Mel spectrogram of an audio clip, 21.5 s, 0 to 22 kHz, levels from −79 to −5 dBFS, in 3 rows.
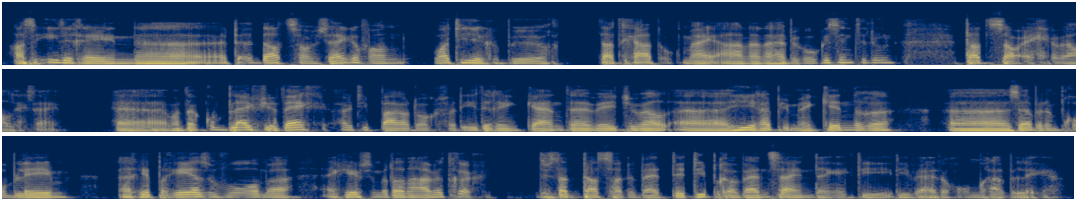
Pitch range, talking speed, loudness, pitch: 110-130 Hz, 245 wpm, -24 LUFS, 120 Hz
